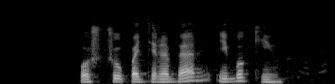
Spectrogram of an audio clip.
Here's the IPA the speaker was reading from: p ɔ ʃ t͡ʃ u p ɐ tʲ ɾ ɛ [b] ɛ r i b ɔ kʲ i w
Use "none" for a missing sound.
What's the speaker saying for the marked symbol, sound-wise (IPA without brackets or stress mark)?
b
